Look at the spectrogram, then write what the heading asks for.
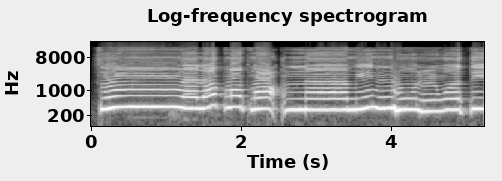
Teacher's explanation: قاف کو موٹا کرنا ہے، لقطع حرکات کو جلدی سے.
